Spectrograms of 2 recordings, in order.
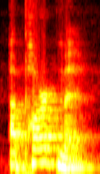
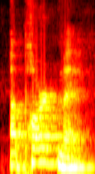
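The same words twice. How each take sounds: No difference in how they are said.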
